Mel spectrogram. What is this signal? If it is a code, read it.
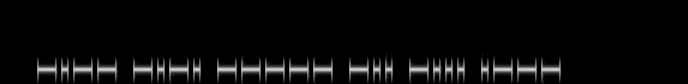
Morse code, heard as a keyed tone, about 20 wpm, 700 Hz. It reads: YC0DBJ
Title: DXCC-100 Call Signs - 6 Characters - Repeated 2x - 20wpm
